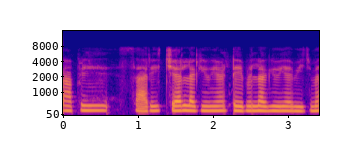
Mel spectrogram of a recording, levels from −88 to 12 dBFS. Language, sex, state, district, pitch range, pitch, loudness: Hindi, female, Punjab, Kapurthala, 200-205 Hz, 200 Hz, -16 LUFS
